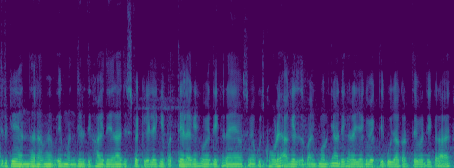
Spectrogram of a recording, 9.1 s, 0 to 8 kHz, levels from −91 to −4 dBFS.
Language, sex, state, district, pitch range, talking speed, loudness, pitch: Hindi, male, Bihar, Samastipur, 100-105 Hz, 230 wpm, -29 LUFS, 105 Hz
